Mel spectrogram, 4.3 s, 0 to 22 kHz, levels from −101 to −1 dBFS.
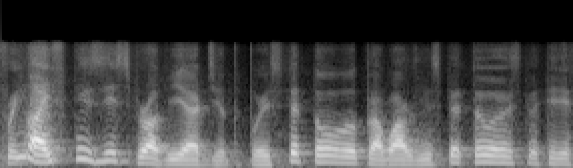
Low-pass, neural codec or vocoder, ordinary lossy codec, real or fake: none; codec, 16 kHz, 0.5 kbps, FunCodec, trained on Chinese and English, 25 frames a second; none; fake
